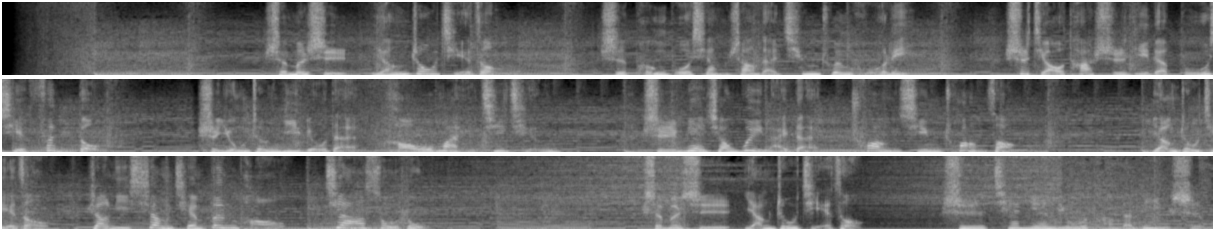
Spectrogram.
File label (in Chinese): 男 宣传片 青春活力 节奏; 扬州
